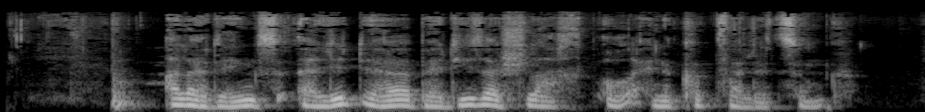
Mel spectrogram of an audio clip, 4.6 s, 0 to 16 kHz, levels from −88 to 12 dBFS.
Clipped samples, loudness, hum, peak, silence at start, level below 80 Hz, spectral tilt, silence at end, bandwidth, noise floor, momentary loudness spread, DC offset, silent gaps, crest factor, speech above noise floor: under 0.1%; -24 LUFS; none; -6 dBFS; 0.3 s; -62 dBFS; -4.5 dB/octave; 0.4 s; 11.5 kHz; -44 dBFS; 15 LU; under 0.1%; none; 18 dB; 20 dB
